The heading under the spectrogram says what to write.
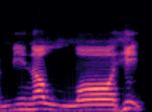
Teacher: لفظ اللہ کو خوب موٹا کر کے پڑھیں گے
